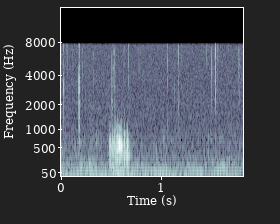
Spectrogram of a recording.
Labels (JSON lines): {"label": "biophony, low growl", "recorder": "SoundTrap 300"}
